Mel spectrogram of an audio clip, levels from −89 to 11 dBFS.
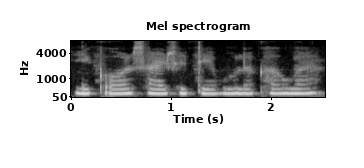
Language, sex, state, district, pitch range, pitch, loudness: Hindi, female, Bihar, Patna, 230-245 Hz, 235 Hz, -12 LUFS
